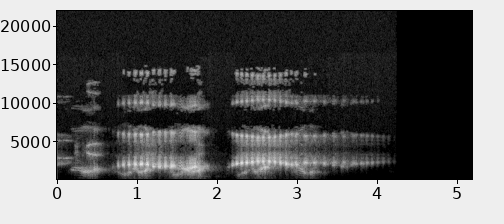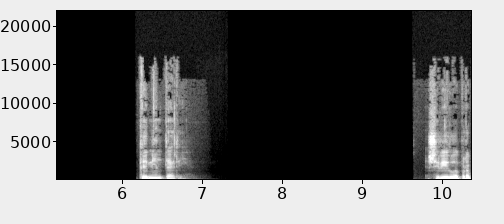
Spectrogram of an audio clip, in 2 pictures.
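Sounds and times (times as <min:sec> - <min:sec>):
frogs croaking in rattling pulsed calls: 0:00.0 - 0:04.2
speech: 0:06.2 - 0:06.9, 0:09.8 - 0:10.3.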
